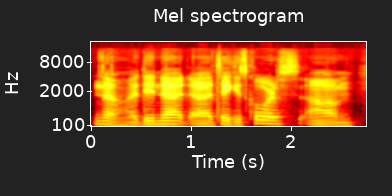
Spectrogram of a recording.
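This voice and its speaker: Bright, smooth-voiced male caller. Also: medium pitch, a little slow. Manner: relaxed, hesitant, filler-heavy answers. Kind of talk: casual chat.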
